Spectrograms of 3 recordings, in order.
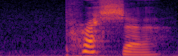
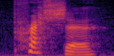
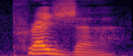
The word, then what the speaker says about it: pressure: on to our next word which is spell p r e SS u r e this word can refer to the force exerted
